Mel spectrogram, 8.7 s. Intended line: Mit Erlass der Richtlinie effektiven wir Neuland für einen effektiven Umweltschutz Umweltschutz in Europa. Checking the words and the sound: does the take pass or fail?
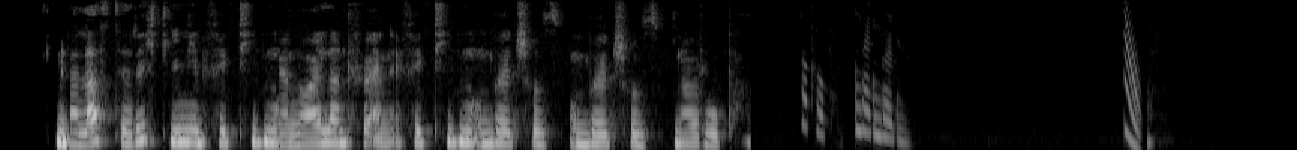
fail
